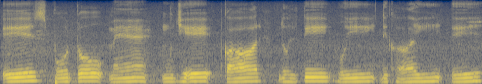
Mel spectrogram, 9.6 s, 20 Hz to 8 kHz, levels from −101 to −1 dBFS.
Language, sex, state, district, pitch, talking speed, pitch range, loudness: Hindi, male, Madhya Pradesh, Umaria, 130 Hz, 55 wpm, 120-140 Hz, -15 LUFS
